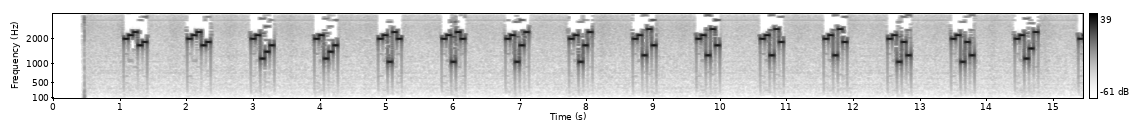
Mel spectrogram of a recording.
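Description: Five-tone selective call (ZVEI), heard as quick runs of five tones, tones of about 70 ms. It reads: 89067 89067 89246 89246 89108 89108 89160 89160 89336 89336 89337 89337 89173 89173 89250
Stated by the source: ZVEI five-tone selective call received via SDR.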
